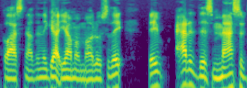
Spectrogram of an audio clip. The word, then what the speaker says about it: Yamamoto: I always feel like I'm gonna mispronounce his name, but it is Yamamoto.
